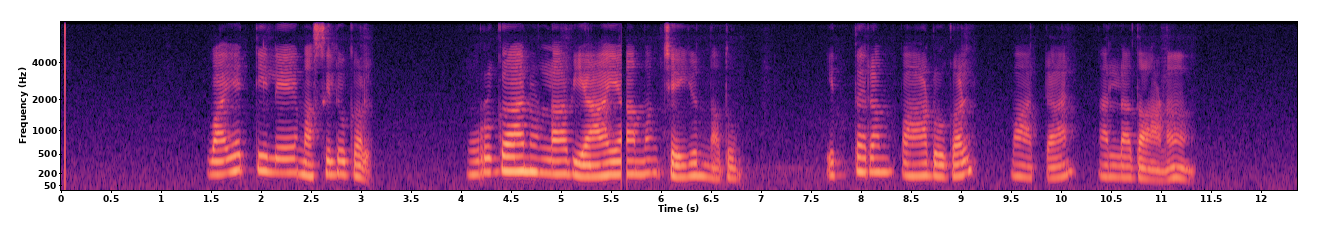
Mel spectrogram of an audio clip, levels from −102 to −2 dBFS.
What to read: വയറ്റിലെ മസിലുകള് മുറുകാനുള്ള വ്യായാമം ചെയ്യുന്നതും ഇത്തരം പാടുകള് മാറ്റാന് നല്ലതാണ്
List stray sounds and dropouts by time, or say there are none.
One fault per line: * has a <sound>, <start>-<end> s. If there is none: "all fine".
* has a dropout, 5.6-5.7 s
